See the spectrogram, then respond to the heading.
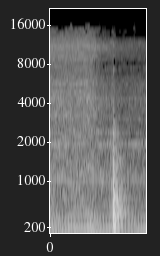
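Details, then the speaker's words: Morgan G-100T injection molding press, toggle clamp after adjusting in part turns: one solid clunk as the clamp goes over center and locks over a quiet hum. "did you hear that clunk okay I'm gonna engage it and it gave a nice clock when it went over Center"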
